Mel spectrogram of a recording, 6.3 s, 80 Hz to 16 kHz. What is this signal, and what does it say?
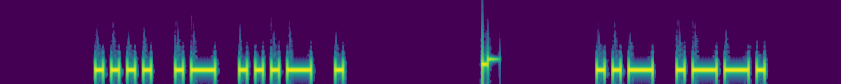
Morse code, heard as a keyed tone, about 21 wpm, 700 Hz. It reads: HAVE UP
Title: Sets of 2 Words - New Word Drill - 20wpm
